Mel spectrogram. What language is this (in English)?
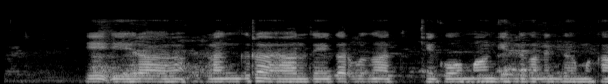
Eastern Balochi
